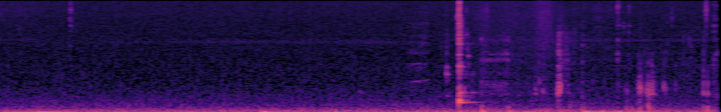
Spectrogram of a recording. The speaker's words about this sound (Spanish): Pausa para trago de café.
